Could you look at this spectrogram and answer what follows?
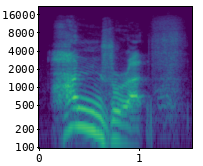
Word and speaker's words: hundredth: Hundredth. Do you notice that I've dropped a sound there? I don't say hundredth. That's too difficult. Hundredth. It's not even coming out.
